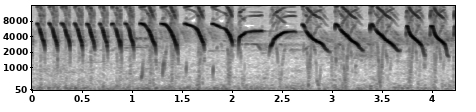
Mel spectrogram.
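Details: Singing canary opens with a rapid series of short falling chirps. These slow into longer, looping swept whistles, some rising and some dropping.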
